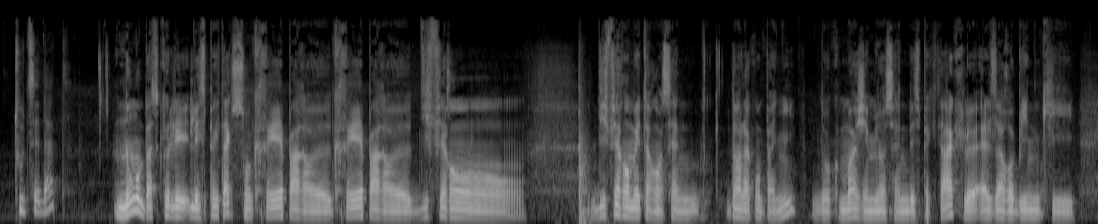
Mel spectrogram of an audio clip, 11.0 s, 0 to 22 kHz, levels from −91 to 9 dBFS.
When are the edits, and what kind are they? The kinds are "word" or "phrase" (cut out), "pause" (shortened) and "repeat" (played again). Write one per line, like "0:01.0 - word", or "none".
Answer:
0:02.3 - word
0:03.3 - repeat
0:08.0 - pause

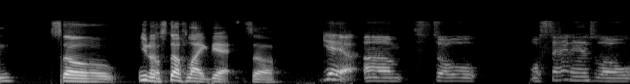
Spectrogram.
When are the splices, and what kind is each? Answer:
none

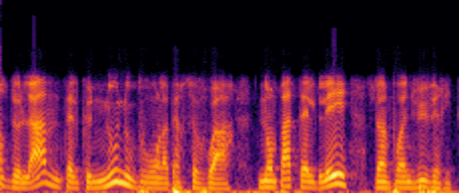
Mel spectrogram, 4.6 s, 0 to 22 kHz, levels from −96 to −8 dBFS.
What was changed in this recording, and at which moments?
0:03.2 - word

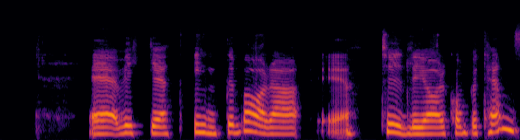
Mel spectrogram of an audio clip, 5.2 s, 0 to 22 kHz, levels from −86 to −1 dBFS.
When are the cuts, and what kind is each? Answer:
none

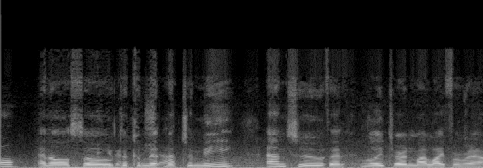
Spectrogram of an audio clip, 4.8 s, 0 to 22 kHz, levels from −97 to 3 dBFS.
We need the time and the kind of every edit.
0:03.2 - word

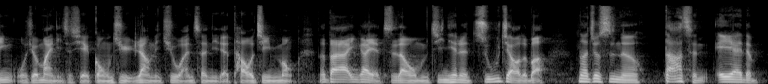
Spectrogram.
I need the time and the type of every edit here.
none

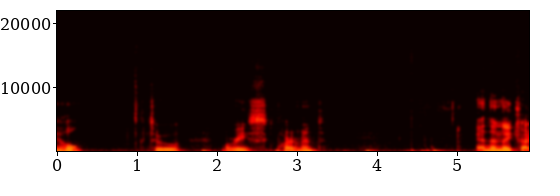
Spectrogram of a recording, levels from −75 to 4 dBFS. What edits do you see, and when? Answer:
0:01.1 - word
0:02.7 - word

